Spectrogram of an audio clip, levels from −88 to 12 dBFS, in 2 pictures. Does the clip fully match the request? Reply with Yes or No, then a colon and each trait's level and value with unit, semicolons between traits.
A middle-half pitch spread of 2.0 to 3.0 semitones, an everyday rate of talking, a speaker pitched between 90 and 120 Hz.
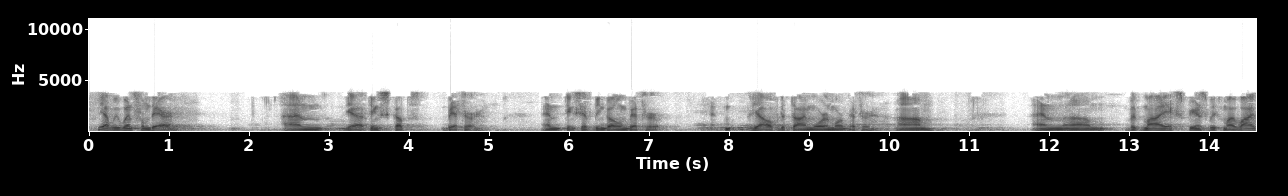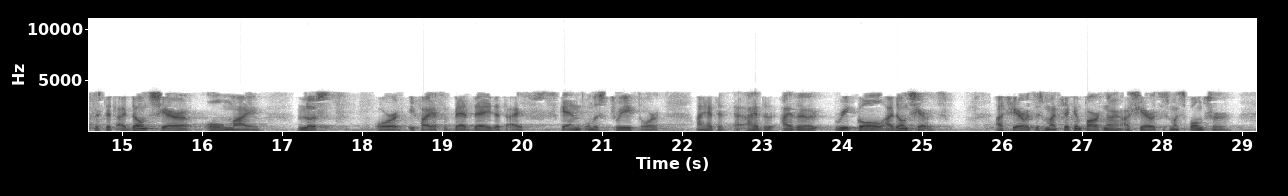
Yes: narrow, 2.5 semitones; average, 165 wpm; low, 100 Hz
